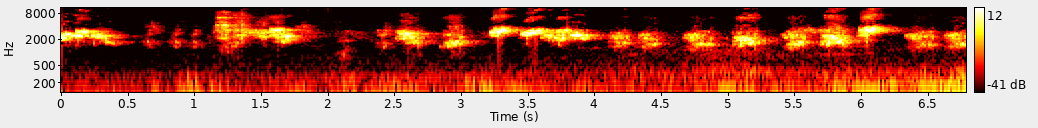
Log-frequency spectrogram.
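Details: Red-whiskered bulbul from Ba Vì, Vietnam, sings a continuous run of varied chirps and warbles, lively and uneven, over mild low background noise.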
